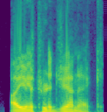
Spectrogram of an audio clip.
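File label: "iatrogenic", American English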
